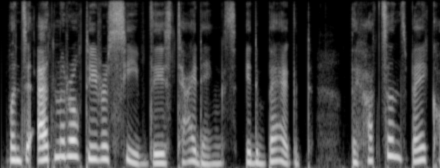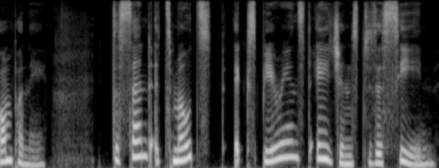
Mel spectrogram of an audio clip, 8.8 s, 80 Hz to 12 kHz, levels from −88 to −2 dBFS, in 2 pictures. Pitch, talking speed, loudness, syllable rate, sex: 220 Hz, 145 wpm, -22 LUFS, 5.1 syllables/s, female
